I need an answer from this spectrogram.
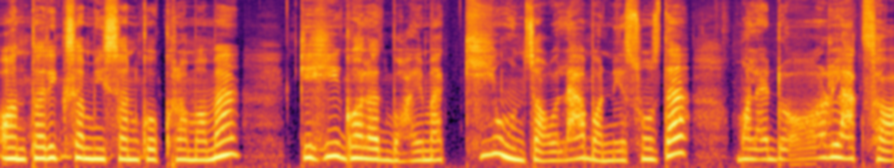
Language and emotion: Nepali, fearful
